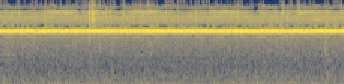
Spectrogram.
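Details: Short stretch of bell cricket song: a constant high-pitched ring without pause, joined by a few soft pops of a burning campfire.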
